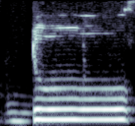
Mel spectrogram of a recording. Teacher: for dhamma circular lips, make it 2 counts long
